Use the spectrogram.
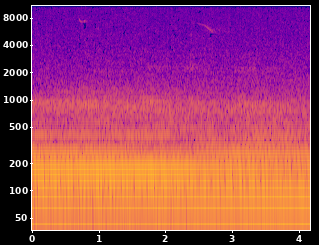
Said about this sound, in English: We've reached 7 o'clock on this special Earth Day. After the drone of the airplane engine fades away, the American robin's evening song begins to be heard.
